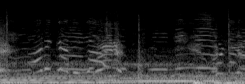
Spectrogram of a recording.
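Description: Film soundtrack: a low held drone that steps down in pitch a little past halfway, under many overlapping wavering voices.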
